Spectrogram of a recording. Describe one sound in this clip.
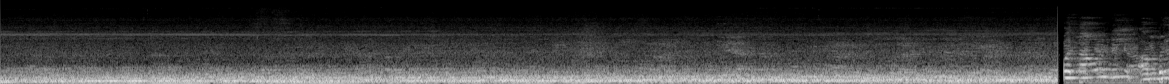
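A crowd of men murmurs and chatters nearby.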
